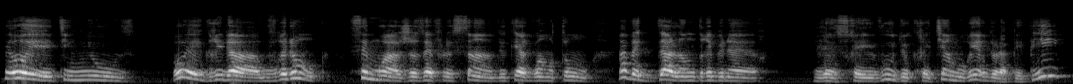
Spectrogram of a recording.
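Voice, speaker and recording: Woman reading a loud, jolly drunk farmer for an audiobook, mellow low voice. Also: unhurried, natural voice. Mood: boisterous. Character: boozy male farmer, jovial, thirsty.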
